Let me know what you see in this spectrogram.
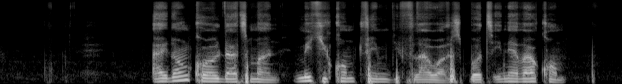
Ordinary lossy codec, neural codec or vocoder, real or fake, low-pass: none; autoencoder, 48 kHz, 128 numbers a frame, DAC-VAE, trained on Japanese speech; fake; none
